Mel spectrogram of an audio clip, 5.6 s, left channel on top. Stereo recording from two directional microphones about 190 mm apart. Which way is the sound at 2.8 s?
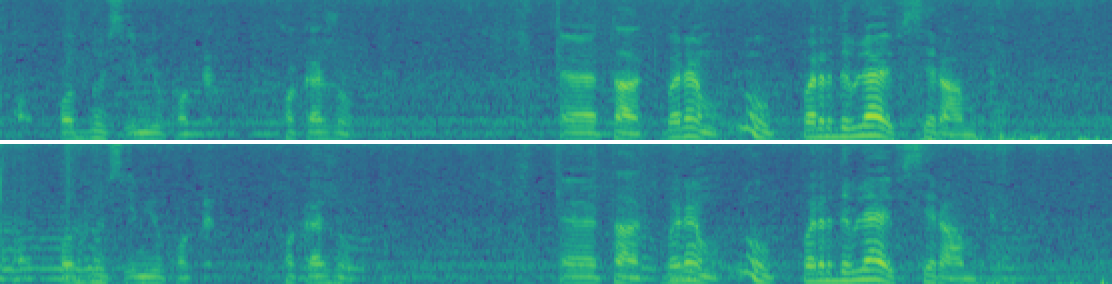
5° right (ahead or behind).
